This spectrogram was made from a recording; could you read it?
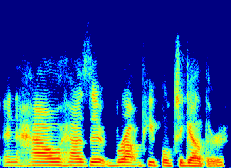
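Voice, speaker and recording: A woman's voice: mid-range voice, steady tone, normal speed, a bit bright, no echo, dull audio. A woman interviewer reads out her questions politely and thanks her guest.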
